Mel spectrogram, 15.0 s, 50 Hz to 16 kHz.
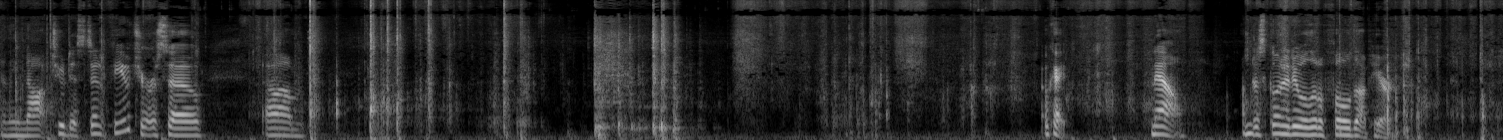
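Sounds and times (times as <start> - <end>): paper rustling and scraping: 7.2 - 15.0.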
